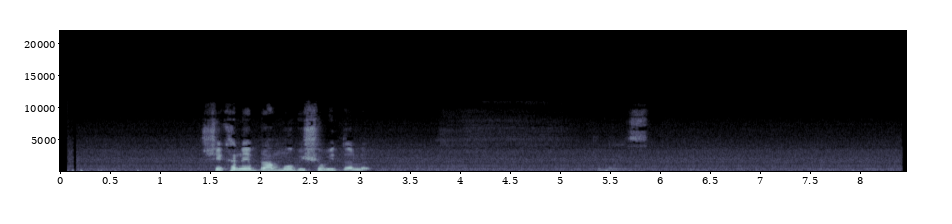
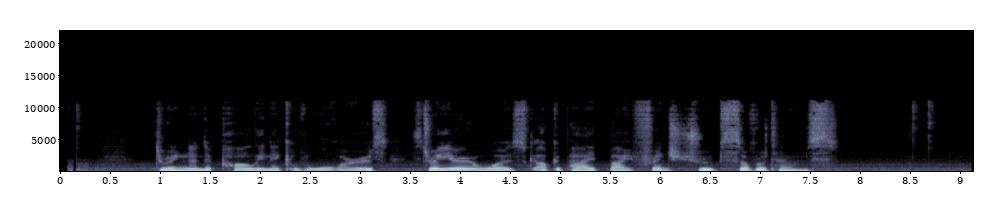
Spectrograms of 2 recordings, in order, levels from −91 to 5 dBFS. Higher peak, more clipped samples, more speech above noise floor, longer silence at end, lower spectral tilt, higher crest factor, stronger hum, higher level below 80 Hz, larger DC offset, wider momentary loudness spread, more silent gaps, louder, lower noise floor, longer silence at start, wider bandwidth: about the same, -8 dBFS vs -6 dBFS; neither; second, 30 dB vs 34 dB; first, 2.65 s vs 1.4 s; second, -5 dB/octave vs -8 dB/octave; first, 24 dB vs 18 dB; neither; about the same, -72 dBFS vs -70 dBFS; neither; first, 29 LU vs 11 LU; neither; second, -27 LUFS vs -24 LUFS; about the same, -55 dBFS vs -57 dBFS; first, 1.45 s vs 0.95 s; about the same, 10.5 kHz vs 11.5 kHz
